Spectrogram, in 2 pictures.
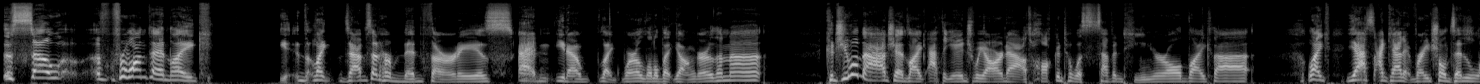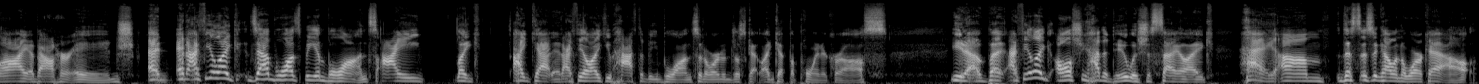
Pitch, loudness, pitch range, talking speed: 145 Hz, -23 LUFS, 130-195 Hz, 215 wpm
